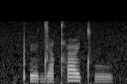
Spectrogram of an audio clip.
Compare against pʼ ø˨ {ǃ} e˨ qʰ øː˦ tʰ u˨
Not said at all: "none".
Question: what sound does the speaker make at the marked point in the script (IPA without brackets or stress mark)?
d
